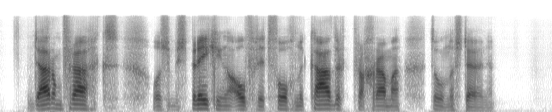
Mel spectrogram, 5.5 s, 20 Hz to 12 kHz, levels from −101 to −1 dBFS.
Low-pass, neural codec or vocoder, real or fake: 7.2 kHz; codec, 16 kHz, about 1 kbps, DyCAST, with the encoder's durations; fake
